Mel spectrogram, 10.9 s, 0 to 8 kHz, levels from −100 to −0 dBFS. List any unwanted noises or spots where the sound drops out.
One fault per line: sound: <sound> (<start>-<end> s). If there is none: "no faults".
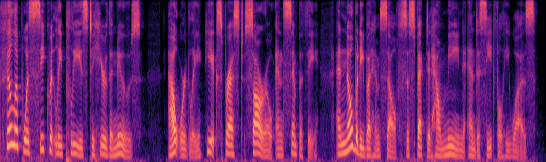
no faults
